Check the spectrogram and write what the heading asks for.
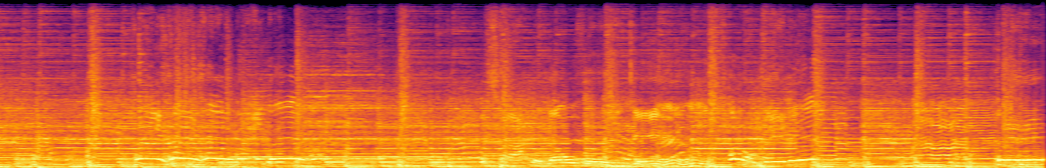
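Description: Live blues band playing: a lead electric guitar line of bending, gliding notes over electric bass, rhythm guitar and drums with a steady cymbal beat.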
